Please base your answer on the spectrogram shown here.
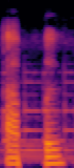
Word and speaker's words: ape: Bahasa Melayu Belitung mempunyai ciri yang khusus pada penyebutan kata yang diakhiri dengan e, seperti pada bunyi huruf e pada kata emas. Dalam bahasa Melayu Bangka, penyebutan kata yang berakhiran bunyi e diucapkan sesuai dengan bunyi pada huruf e pada kata bebek. Contoh penyebutan kata apa jadi ape.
